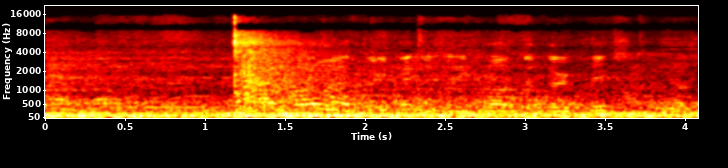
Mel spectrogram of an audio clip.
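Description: A single sharp smack of a baseball impact about a second in, with a short echo from the large hall, over a steady low hum and faint distant voices.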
